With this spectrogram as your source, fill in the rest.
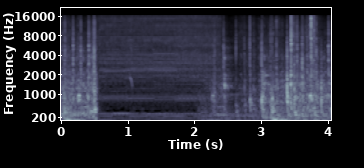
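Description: A sewing machine runs steadily for about a second and a half, stitching a dense satin stitch for scallops along a fabric edge, with clattering handling noises before and after.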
